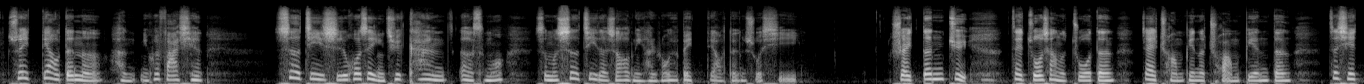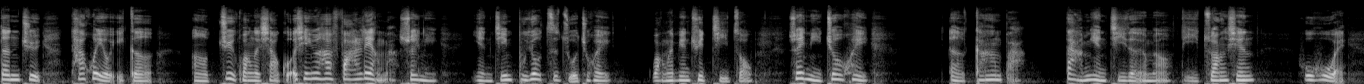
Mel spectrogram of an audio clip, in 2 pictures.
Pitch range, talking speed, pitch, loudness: 175-230 Hz, 255 characters per minute, 200 Hz, -19 LUFS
